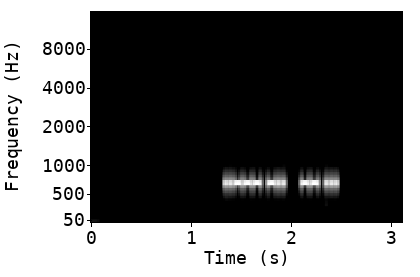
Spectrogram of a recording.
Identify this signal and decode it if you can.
Morse code, heard as a keyed tone, about 52 wpm, 700 Hz. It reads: 2D MS
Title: Field Day Exchanges Encore - 50wpm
